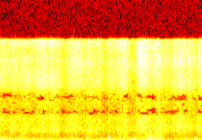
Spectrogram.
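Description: Wind buffeting the microphone, a steady low rumble, with a few soft footsteps in dry grass about a second in.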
